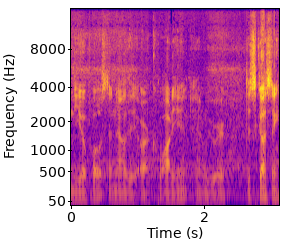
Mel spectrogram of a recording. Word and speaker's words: Quadient: just rebranded from neopost and now they are quadient and we were discussing how to pronounce it correctly so it's quadient right yes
